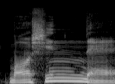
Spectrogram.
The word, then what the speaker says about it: 멋있네: So you can think of it like, even though it has the 쌍시옷 받침, you can think of it as having a 니은 받침 maybe? 멋있네. Yeah. 멋있. It becomes 니은 because the next consonant is 니은.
